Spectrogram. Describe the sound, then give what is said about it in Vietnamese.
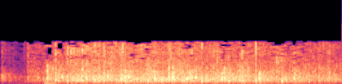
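Audience clapping during a Buddhist talk: dense, continuous applause that swells in after half a second, holds steady and loud, then eases slightly near the end. “An lạc chưa mà vỗ tay dữ vậy.”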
